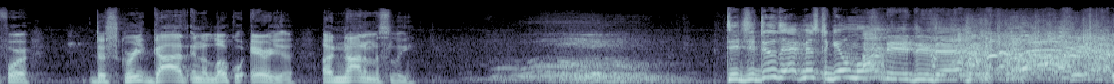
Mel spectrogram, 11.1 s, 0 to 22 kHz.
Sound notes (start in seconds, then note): 4.8 audience murmurs; 9.3 audience laughing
